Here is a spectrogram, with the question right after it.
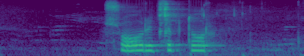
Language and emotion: Russian, neutral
